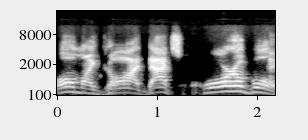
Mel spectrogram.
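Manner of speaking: slow, dry, sarcastic, fake sympathetic tone. Retelling a reply to a friend upset about a loaner car: retelling own sarcastic remark. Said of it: "I was being sarcastic".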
